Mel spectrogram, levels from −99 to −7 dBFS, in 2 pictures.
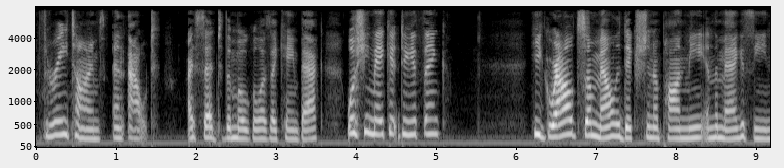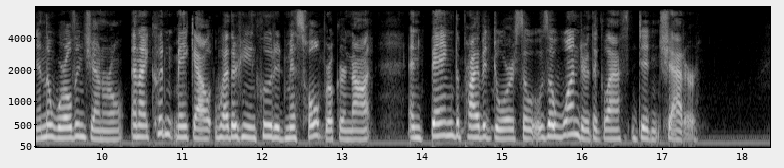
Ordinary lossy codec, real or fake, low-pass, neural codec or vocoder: AAC, 48 kbps; fake; 7.2 kHz; vocoder, 44.1 kHz, 128 mel bands every 512 samples, BigVGAN v2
